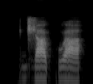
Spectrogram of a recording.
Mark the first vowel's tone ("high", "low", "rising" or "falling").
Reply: low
